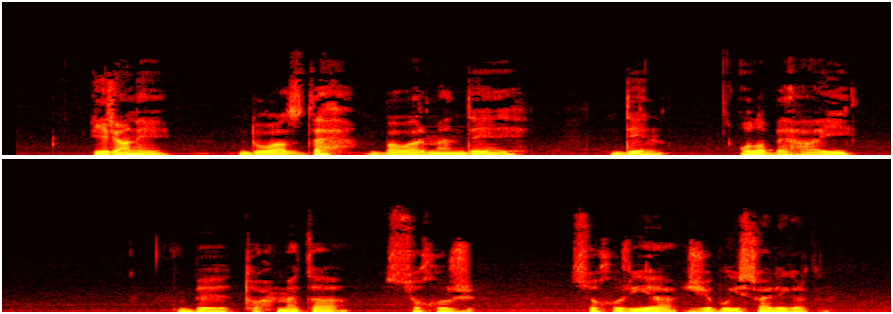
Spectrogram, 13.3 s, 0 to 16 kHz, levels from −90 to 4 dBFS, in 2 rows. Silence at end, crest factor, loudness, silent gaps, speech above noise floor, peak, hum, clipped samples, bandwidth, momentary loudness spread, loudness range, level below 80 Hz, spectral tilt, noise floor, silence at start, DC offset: 0.5 s; 20 dB; -24 LUFS; none; 43 dB; -4 dBFS; none; under 0.1%; 10.5 kHz; 15 LU; 6 LU; -56 dBFS; -7.5 dB/octave; -66 dBFS; 0.7 s; under 0.1%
